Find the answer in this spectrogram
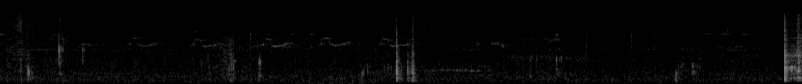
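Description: Quiet rural ambience with a small bird singing faintly, a wavering whistled phrase a few seconds long, and a few light knocks, one about four seconds in and a louder one near the end.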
